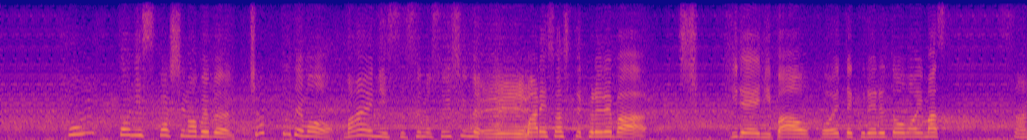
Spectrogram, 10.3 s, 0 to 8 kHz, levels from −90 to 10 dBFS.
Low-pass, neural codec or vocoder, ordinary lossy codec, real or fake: none; codec, 16 kHz, 0.9 kbps, LongCat-Audio-Codec; none; fake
